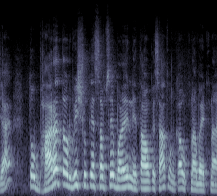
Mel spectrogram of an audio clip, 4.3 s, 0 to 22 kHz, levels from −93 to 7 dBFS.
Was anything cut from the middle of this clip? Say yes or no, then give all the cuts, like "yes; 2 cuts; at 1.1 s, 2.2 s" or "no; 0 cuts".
no; 0 cuts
